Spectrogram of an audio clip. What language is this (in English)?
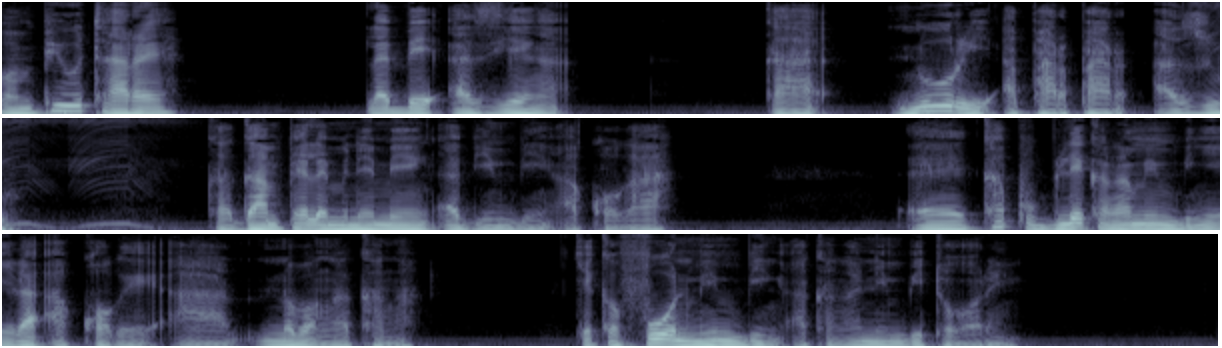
Southern Dagaare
